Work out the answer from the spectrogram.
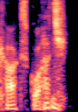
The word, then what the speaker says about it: CaucSquatch: I love that it's pronounced CaucSquatch.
